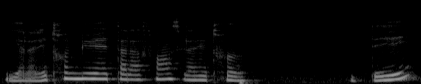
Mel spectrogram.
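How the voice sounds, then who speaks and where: A woman teacher guides children through a handwriting lesson at a very slow pace, sounding out each letter and syllable. Her voice is dark and mellow with a husky edge, and she often drops to a near whisper. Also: on the high side.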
